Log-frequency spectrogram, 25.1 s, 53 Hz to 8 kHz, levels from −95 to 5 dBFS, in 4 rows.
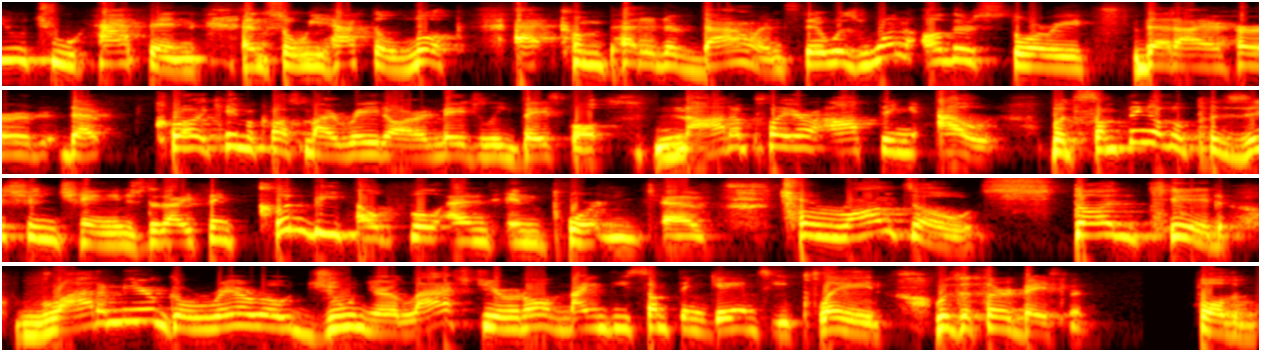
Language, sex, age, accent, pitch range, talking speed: English, male, 30-49, American, 185-245 Hz, 165 wpm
